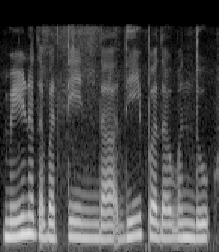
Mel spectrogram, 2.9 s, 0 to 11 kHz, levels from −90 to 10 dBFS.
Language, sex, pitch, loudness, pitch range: Kannada, female, 195 Hz, -14 LUFS, 185-205 Hz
